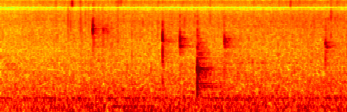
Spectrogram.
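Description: Crawfish fritters dropped into hot oil, giving a steady faint sizzling hiss with a few small crackling pops, no talking.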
